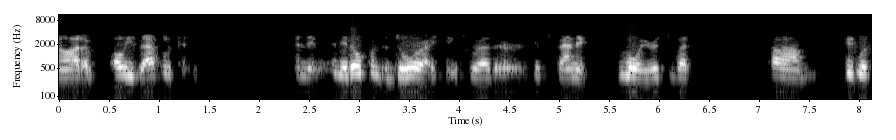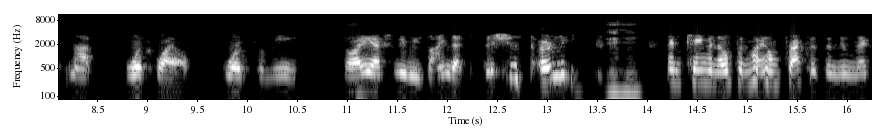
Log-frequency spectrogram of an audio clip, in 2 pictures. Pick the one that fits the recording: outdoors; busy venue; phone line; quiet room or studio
phone line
